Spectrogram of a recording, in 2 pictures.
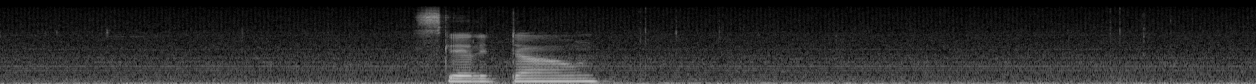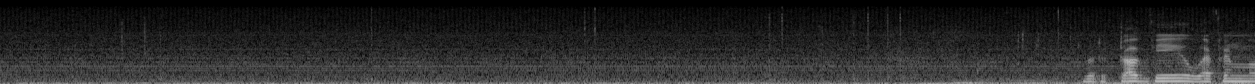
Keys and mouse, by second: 0.2-3.9 middle drag, 3.9 s, 8.4 s, 9.4-11.5 middle drag, 13.9 z, 18.4-20.3 drag, 20.3-23.0 right drag, 22.8 KP_7, 23.3 right click, 23.3 middle click, 23.8 z, 24.3-25.1 middle drag.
